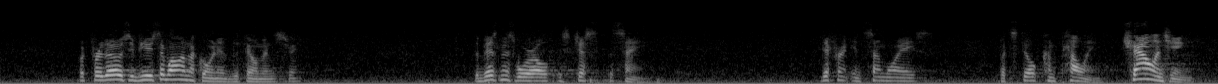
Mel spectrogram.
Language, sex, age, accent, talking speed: English, male, 50-69, American, 150 wpm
